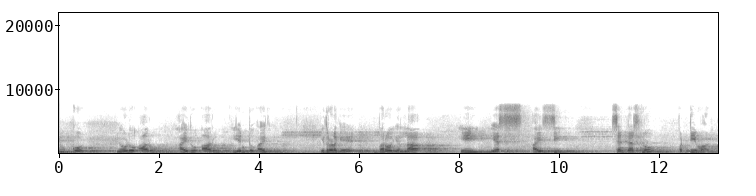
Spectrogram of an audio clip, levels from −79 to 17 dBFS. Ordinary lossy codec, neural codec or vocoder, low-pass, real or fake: none; none; none; real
